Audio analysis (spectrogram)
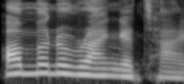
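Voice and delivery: put-on sweet, cute, high little British accent. Retelling their own past answer to a question, in a cute little British accent. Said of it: "I had like a cute little British accent".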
